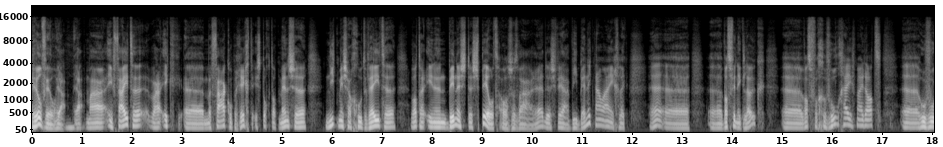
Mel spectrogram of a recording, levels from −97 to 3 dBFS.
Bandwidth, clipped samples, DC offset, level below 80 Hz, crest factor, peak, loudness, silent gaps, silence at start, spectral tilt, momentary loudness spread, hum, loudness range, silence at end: 16 kHz; under 0.1%; under 0.1%; -52 dBFS; 20 dB; -4 dBFS; -24 LUFS; none; 0 s; -6 dB/octave; 12 LU; none; 7 LU; 0 s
